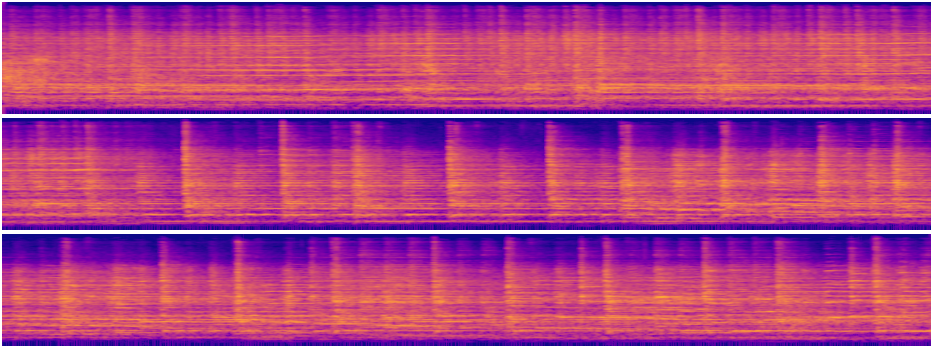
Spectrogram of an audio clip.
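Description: Orchestral horror film score led by bowed strings, violins and cellos, played back over a room's speakers with no sound effects. About eight seconds in, a run of sharp clicks joins the strings.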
